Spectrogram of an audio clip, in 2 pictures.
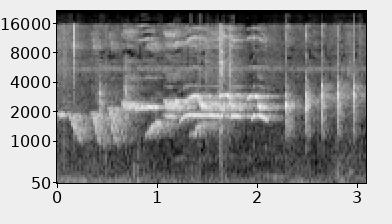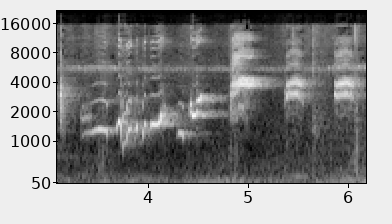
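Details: Varied song of an oriental magpie-robin: whistled slurs and rapid repeated chips, trilled phrases and rising-falling notes, with brief pauses between phrases and a faint steady high tone throughout.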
